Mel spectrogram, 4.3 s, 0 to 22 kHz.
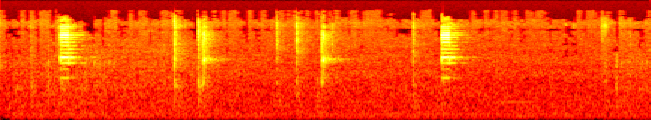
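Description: ISDT BG-8S battery checker beeping as its buttons are pressed to start cell balancing: a short beep about half a second in and another near three seconds, with several fainter clicks and ticks between.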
